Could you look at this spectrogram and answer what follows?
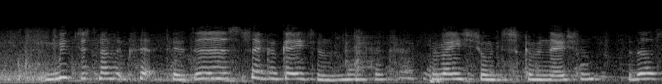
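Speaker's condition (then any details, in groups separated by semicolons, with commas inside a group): Cerebral palsy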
